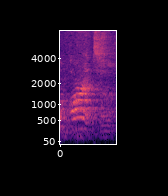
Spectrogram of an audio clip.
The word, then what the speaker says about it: Arendt: Roger has explained it is the Arendt Center. Arendt. Arendt. Yeah. Sort of like, is it? Is that? No, aren't. Aren't, yeah. And my goal on this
